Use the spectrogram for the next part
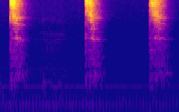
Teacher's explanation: This is voiceless. So on your throat, if you put your fingers and go T, T, T, no vibration, right?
